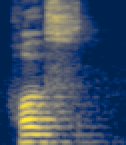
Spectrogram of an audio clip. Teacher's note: making the sound deep in his throat as though hawking with a bad cold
